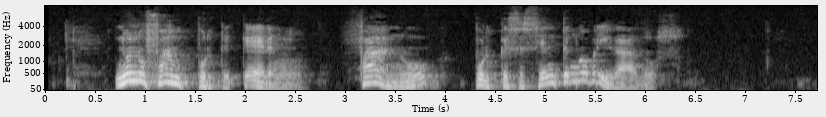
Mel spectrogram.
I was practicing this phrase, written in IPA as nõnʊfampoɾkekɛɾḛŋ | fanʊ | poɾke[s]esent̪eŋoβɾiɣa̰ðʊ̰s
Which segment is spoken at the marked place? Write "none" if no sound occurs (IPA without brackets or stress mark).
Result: s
